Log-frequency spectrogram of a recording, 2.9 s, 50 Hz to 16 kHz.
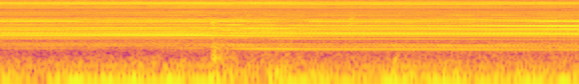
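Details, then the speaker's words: Triumph Stag spare window lift motor, out of the car, wheel removed and grease cleaned, bench-powered at about 12 volts: smooth high even whizz, pitch sagging slightly when held back as current rises, then steady; healthy motor. "Let's crank it up to about 12 volts. You can actually hear it whizzing away."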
